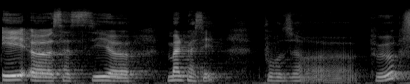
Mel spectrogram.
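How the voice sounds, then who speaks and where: With a slight southern French accent, a woman talks at a very slow pace against noticeable background noise and audible room echo. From southern France. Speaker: lawyer. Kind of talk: podcast interview.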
